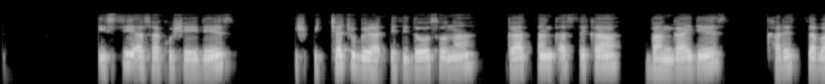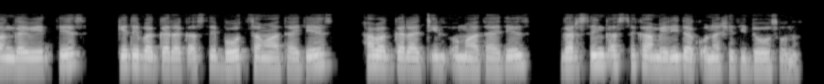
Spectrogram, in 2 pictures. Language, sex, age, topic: Gamo, male, 18-24, agriculture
